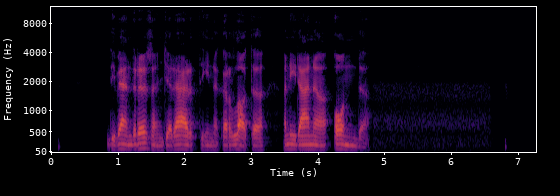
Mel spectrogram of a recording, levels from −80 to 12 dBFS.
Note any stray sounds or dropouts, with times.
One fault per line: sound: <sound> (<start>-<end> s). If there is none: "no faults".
no faults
